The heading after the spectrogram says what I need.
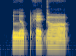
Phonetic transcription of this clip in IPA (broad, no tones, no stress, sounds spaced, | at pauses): l ʌ pʰ æ ɡ ɑ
